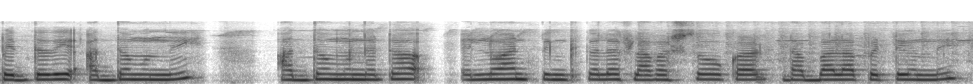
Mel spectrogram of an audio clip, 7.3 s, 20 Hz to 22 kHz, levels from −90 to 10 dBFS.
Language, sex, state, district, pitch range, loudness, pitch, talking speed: Telugu, female, Telangana, Mahabubabad, 230-245 Hz, -14 LUFS, 235 Hz, 125 wpm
